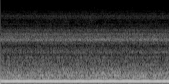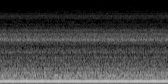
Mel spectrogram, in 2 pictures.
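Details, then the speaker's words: Horizontal propane warm-air furnace in commercial office attic, roof-vented, after fitting and adjusting a new universal igniter to reach the flame; fires every time and blower runs; strong steady low hum, soft even air rush, no rattles or surging; normal operation. "fired right up we had to put a new igniter in it Universal igniter and I had to adjust it a little bit because it wasn't quite getting into the flame to ignite properly but now it's lighting right up every time and blur comes on it sounds good"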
